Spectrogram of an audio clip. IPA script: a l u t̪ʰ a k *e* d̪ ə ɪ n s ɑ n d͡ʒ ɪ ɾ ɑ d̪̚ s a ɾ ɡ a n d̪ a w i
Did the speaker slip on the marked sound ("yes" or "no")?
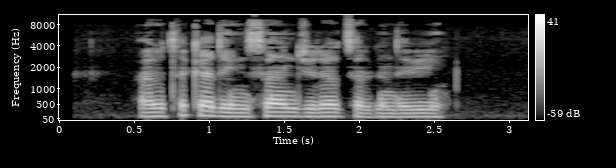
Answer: yes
